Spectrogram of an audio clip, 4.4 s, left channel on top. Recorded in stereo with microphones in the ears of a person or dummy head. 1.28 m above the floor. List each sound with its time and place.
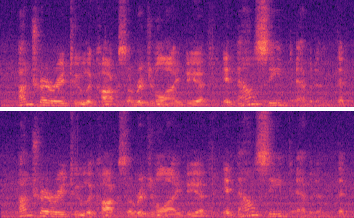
0.2 s a man speaking: 20° left (ahead or behind), 4.5 m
